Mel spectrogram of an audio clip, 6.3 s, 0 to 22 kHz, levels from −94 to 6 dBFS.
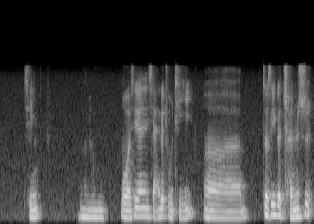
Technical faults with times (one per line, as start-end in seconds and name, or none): none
